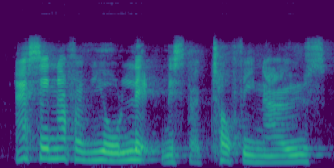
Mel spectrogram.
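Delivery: high, loud sneering hag voice; sneering old crone. Acted. Edith snapping at Gribley, a high sneering crone. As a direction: spit the insult like a nasty old woman. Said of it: "sneered Edith".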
